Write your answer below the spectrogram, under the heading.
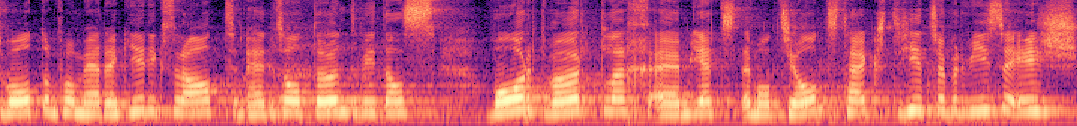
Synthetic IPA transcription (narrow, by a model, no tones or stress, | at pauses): sʋoːtʊmfɔmhɛrːɛɡiəɾɪksrɑːthɛtsoːtøːntʋidɑs | ʋɔɾtʋœɾtlɪχɛmjɛt͡stɛmɔt͡sjoːnstʰɛksthiːət͡sʏbəɾʋiːzəɪʃ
